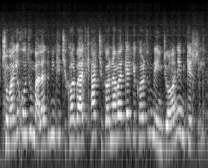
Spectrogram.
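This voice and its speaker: Actress doing a stubborn, fawning middle-aged lady for a stage comedy, lowish voice, sharp-tongued when crossed. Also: slight background noise, lightly acted. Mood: indignant. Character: pushy, doting middle-aged woman visiting from abroad.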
